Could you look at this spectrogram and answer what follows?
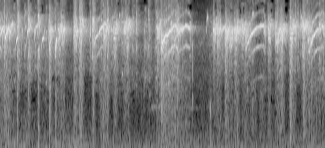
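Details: Sunbird calls used as a trapping lure and as a tutor for cage birds; busy high-pitched chirping interrupted by two short quiet gaps, then resuming with thin rising notes.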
